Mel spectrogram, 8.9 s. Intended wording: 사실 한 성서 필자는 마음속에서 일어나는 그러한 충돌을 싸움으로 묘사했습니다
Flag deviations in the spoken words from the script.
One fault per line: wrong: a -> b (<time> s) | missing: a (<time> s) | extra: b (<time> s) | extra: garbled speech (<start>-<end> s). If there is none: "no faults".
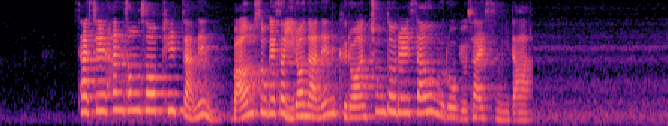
no faults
